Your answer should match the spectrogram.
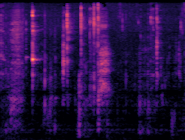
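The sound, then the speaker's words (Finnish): Glasses clink together in a toast, several quick bright taps with a brief ringing tone, fairly quiet, with no one speaking. “Ainakin pitää kilistellä taas. Kippis.”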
